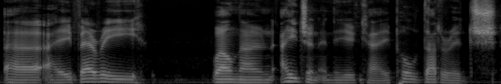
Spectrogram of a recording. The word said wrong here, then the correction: Duddridge: I don't know why I added a sort of syllable into his name there. It's Duddridge. but he was basically the agent for some of your favorite comedians, biggest comedians in the UK, Michael McIntyre, Rob Brydon, loads.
